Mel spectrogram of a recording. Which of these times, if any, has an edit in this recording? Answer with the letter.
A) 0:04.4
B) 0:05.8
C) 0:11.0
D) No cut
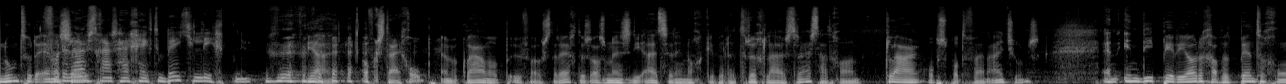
A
